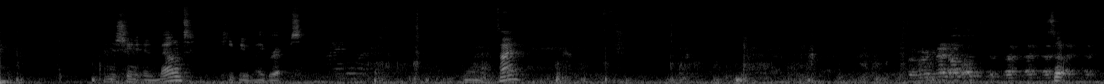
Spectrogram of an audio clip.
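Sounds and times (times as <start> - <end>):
fabric rustling on mat: 3.7 - 9.8
man talking: 9.0 - 10.8.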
